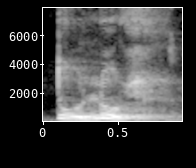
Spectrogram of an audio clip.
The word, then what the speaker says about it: tulul: Zapote en pocomam se pronuncia tulul, tulul.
